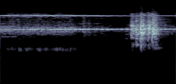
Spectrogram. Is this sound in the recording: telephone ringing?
yes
